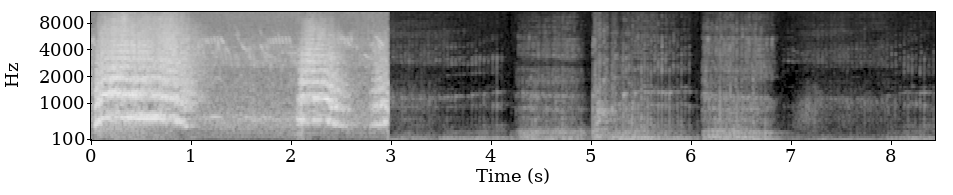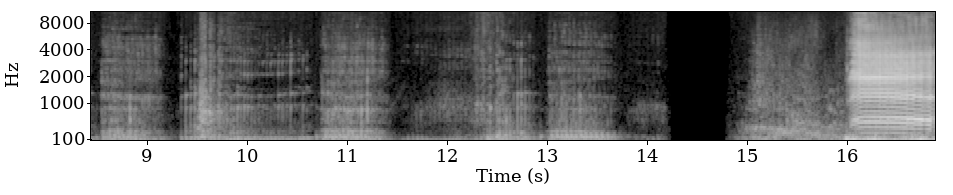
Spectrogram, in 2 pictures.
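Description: Elephants trumpeting loudly for about three seconds, then a lion calling in a series of short, much quieter calls about one a second. Near the end comes a single loud sheep bleat.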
